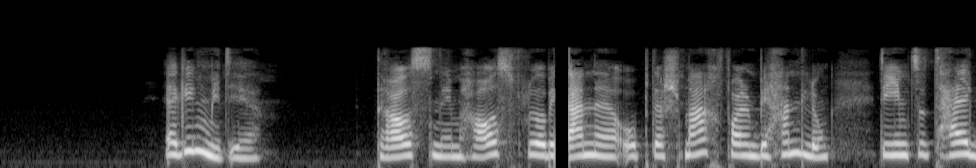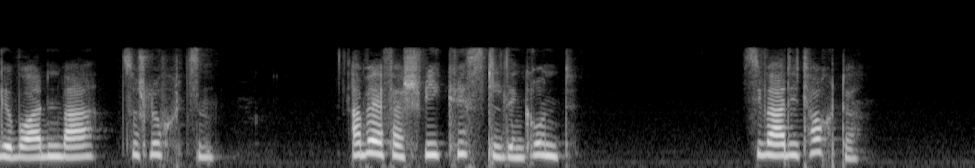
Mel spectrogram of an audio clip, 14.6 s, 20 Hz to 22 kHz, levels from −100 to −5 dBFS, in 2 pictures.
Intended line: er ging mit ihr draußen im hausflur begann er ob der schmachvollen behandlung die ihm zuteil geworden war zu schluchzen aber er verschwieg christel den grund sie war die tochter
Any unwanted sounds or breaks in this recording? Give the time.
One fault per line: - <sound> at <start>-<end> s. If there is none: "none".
- dropout at 4.2-4.3 s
